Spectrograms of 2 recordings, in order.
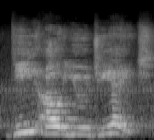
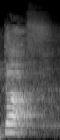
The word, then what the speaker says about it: dough: Now, D-O-U-G-H. Let's say that we pronounce that with Latin pronunciation. That would be duff.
